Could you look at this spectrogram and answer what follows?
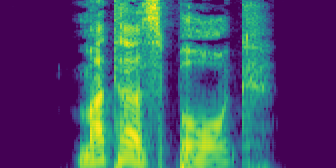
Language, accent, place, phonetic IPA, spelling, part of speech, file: German, Germany, Berlin, [ˈmatɐsˌbʊʁk], Mattersburg, proper noun, De-Mattersburg.ogg
- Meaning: a municipality of Burgenland, Austria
